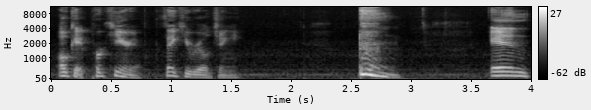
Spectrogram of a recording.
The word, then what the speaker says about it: per curiam: It's pronounced per curiam. Okay, per curiam.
